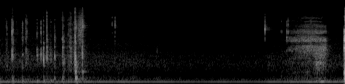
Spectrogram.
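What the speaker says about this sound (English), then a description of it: "And I'm going to type in my password." Fingers type a password on a computer keyboard, giving a short cluster of crisp key clicks, a silent pause, then a few more keystrokes and a final sharp click, all close up.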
